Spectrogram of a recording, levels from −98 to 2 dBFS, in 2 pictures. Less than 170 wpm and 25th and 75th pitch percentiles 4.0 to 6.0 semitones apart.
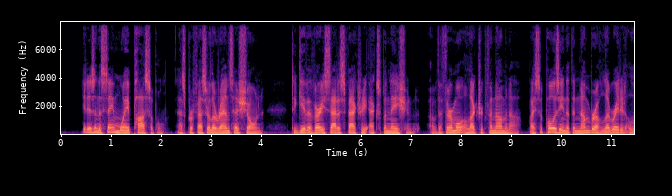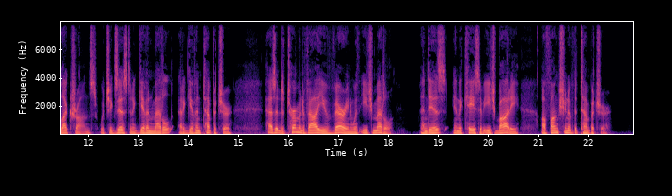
No: average, 160 wpm; average, 3.2 semitones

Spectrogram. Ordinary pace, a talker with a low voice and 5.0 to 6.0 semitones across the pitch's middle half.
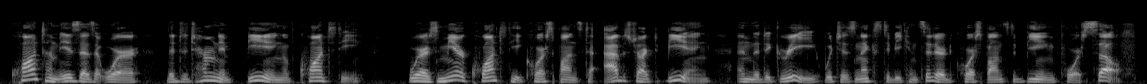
Yes: average, 160 wpm; low, 130 Hz; wide, 5.4 semitones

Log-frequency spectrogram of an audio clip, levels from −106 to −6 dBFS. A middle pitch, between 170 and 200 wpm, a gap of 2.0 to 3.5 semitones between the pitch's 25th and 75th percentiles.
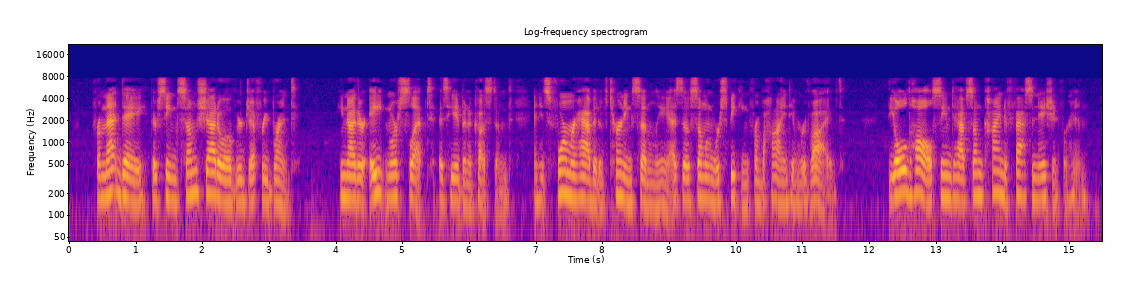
Yes: medium, 170 Hz; average, 185 wpm; average, 2.7 semitones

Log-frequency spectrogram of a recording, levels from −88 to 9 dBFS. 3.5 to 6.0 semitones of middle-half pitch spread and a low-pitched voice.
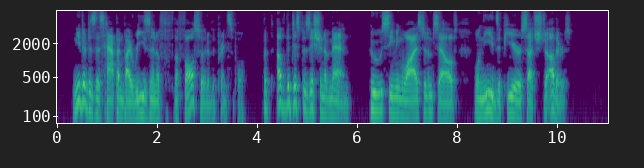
Yes: average, 5.2 semitones; low, 105 Hz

